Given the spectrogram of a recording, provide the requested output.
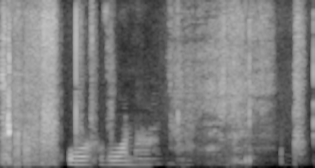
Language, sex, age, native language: Icelandic, male, 10, Icelandic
